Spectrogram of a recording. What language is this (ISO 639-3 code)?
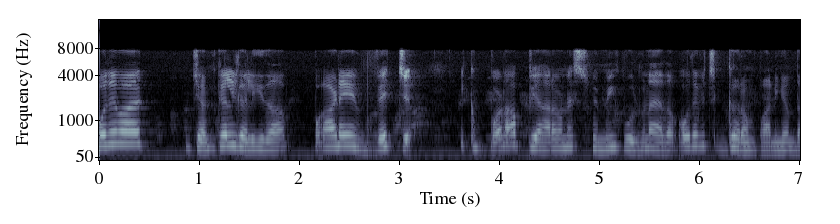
doi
